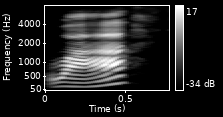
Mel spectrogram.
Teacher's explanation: 단모음 오에 단모음 아가 결합하여 이중모음 와가 되었습니다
